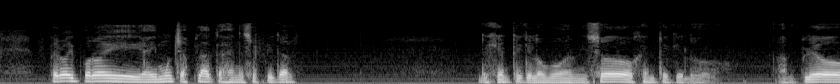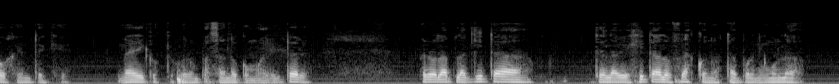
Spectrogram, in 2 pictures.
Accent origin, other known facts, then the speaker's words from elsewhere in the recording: San Rafael, Mendoza, Argentina; Les estoy saludando y les estoy diciendo que soy de San Rafael Mendoza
